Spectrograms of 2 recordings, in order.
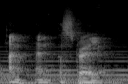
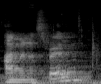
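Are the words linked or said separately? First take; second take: separately; linked. First: The words are separated, choppy and jumpy. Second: The words run together smoothly, sounds linked. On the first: The speaker calls it wrong. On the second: The speaker calls it right.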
